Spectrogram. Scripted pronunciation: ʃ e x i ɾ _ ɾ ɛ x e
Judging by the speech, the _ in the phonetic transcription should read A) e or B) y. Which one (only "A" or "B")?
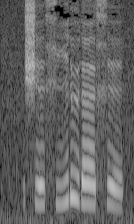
B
